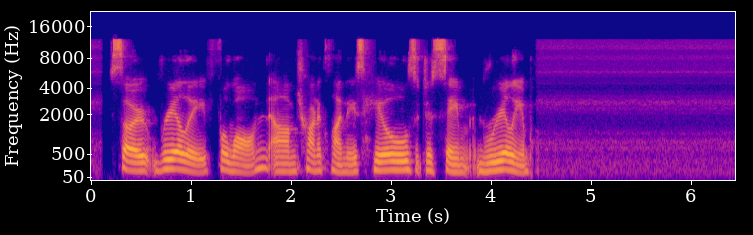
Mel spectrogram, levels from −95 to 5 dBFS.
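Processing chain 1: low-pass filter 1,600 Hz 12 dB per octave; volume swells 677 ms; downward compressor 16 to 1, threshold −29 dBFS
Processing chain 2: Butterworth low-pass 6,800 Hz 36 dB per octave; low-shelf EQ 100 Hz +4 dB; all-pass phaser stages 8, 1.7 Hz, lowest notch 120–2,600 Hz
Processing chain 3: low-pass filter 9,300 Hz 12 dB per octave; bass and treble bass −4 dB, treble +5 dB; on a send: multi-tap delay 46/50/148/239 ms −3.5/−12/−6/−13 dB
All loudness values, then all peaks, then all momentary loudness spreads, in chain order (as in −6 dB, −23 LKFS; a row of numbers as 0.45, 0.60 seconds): −36.0, −22.5, −17.5 LKFS; −18.5, −6.0, −2.0 dBFS; 20, 8, 7 LU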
